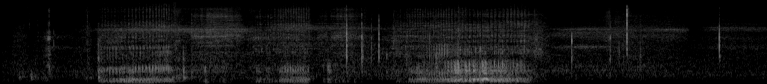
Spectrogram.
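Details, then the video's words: Two bulldogs sleeping in a crate, one snoring with rough, uneven breathy rasps over several seconds, punctuated by small clicks and shuffling noises. "Bulldog sleeping and snoring in crate"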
